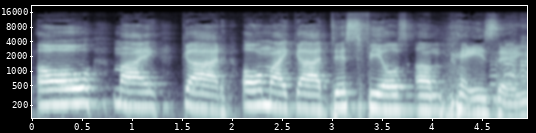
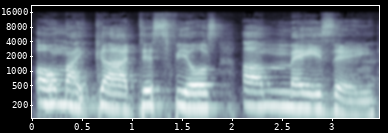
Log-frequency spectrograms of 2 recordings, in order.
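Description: First: Slow, drawn-out acted ecstasy, pitched up; overwhelmed pleasure. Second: High, stretched-out acted bliss; explosion of pleasure. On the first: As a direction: stretch out each word in comic bliss. Acted overwhelmed pleasure in retold scene. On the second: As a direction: draw out the words in comic ecstasy. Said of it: "in my head there was an explosion".

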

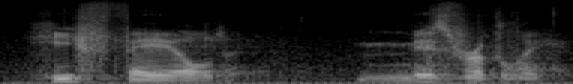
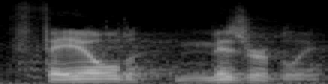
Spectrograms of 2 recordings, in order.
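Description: First: Softer, letting failed miserably sink low and quiet; hushed, falling away. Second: Firmer, leaning on failed, miserably at normal volume; emphatic repeat. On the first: Preacher tells the congregation of Peter's failure, hushed. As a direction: say it like a sad confession. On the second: Preacher repeats the point to the congregation, firm. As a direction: state it plainly and squarely. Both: Acted.

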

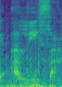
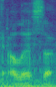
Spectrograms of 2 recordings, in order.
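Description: First: "Alyssa" said uh-LEE-suh, long ee held at the end; "Alyssa" with a long ee: uh-LEE-suuh; correct name pronunciation. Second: "Alyssa" said uh-LISS-uh, short i in the middle; wrong name pronunciation. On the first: Telling listeners how he and Lizzie say it now, "Alyssa" as uh-LEE-suh. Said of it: "now we say". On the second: Admitting his own mistake, "Alyssa" as uh-LISS-uh. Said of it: "I'm the one saying it wrong". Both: Shown as a demonstration.

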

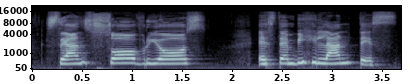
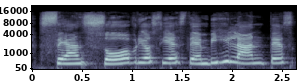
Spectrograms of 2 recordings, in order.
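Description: First: Very slow and deliberate, each word set apart; sermon line spelled out slowly. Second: Said in the usual way. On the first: Shown as a demonstration. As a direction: drag it out so every word lands.

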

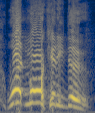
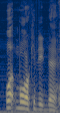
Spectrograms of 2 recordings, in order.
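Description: First: Loud, high call of the question; preaching question. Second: Much lower and much softer echo of the question; hushed repeat. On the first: Preacher asking the congregation, loud and ringing. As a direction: fling the question out to the church. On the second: Preacher echoing his own question to the church, hushed and low. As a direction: let the question fall to a near hush. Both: Acted.

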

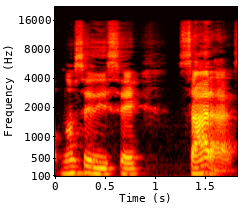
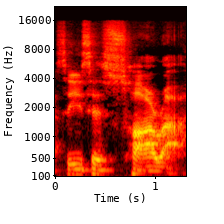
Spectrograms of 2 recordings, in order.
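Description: First: Said in the usual way. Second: Slow, snooty English "Sarah"; mock English accent. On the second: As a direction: correct "Sarah" with mock sophistication. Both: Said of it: "cómo se pronuncian bien las marcas".

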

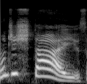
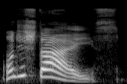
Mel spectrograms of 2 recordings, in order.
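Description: First: High, loud call of God; booming God voice. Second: Very slow, high and loud; slow drawn-out God voice. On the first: Reading God's words to Adam, high and loud. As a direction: boom out the question like God. God's question read aloud. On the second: Mocking God again for Adam, drawn out slowly. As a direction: stretch each word like a sly God. God's question repeated mockingly. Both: Acted.

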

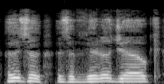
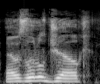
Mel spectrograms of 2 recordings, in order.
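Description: First: Put-on voice of a boastful public speaker; Donald impression. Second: Said in the usual way. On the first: Shown as a demonstration. Podcaster playing up an accidental voice, Donald impression. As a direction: say it in a mock Donald voice. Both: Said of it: "sounds like Donald voice".

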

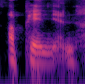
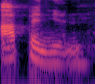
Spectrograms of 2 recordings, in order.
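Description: First: "opinion" stressed as o-PIN-ion; weak first O, firm PIN in "opinion"; stress on second syllable. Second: "opinion" stressed on the first syllable, OP-inion; misplaced first-syllable stress. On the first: Shown as a demonstration. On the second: Retold or imitated. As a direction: hit the O of "opinion", weaken the middle. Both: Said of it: "put the most stress on that second syllable".

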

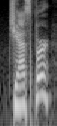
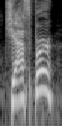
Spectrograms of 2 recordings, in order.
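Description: First: High-pitched anxious question; worried. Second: High-pitched questioning call; distant shout. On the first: Harriet kneeling to check the narrator, high worried voice. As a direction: say the name with worry, close by. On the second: Harriet calling down from atop the lighthouse, high distant shout. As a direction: call out a name from far away. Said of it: "she was shouting from atop the lighthouse". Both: A narrator's reading.

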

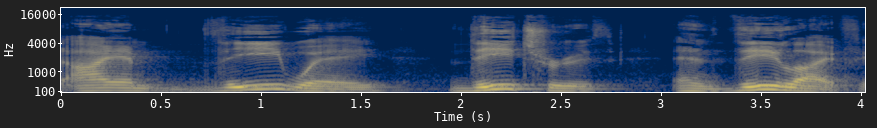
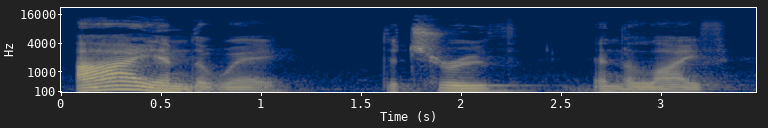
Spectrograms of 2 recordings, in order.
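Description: First: THE stressed, slow and building louder. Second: Said in the usual way. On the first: Retold or imitated. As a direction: lean on each "the" in "the way, the truth, and the life". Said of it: "He always put the emphasis on the".

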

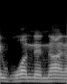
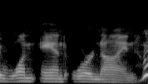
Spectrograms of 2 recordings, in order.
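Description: First: Said in the usual way. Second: "one and or nine" with the "and or" spelled out; jokey pronunciation. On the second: Shown as a demonstration. Joking to the co-host about the highway, "one and or nine" said out in full. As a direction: say "one and or nine" for the road name. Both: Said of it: "I like to say one and or nine".

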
